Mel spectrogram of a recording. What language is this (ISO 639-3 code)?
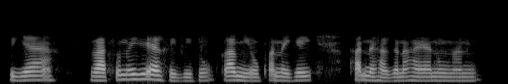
brx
